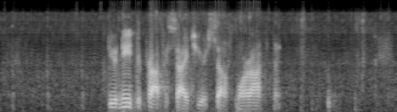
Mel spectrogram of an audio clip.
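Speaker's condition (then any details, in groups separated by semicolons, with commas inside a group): No condition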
